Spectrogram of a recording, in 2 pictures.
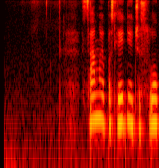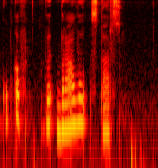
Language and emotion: Russian, neutral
